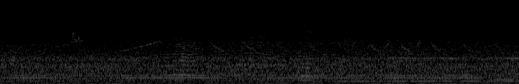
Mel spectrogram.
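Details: Honey bees in a top-bar hive give off a steady, dense hum with faint tonal bands underneath, unbroken for the whole stretch, with a few soft chirping sweeps high above.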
